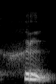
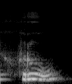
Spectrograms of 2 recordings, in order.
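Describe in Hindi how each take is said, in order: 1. r स्वयं ही स्वर है, कुछ भी जोड़ा नहीं जाता। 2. r के बाद 'oo' स्वर आता है। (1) "it is hr" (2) "we don't say hru"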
